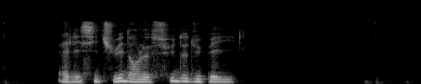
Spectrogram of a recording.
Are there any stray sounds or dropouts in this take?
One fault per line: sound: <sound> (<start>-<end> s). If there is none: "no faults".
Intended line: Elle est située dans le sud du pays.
no faults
